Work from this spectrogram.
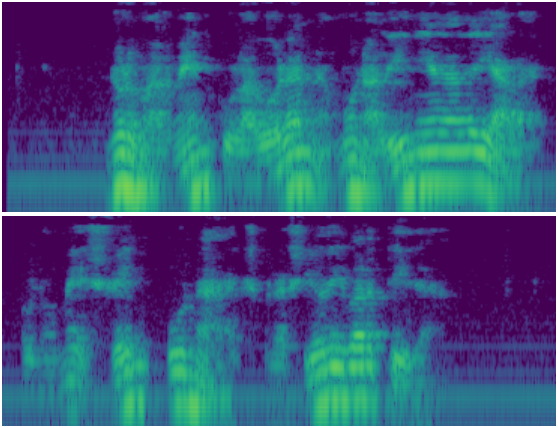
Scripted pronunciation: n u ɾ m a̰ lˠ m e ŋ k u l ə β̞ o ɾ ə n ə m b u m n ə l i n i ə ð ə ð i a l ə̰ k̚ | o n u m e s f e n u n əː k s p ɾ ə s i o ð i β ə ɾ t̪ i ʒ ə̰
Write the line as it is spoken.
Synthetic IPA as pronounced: n u ɾ m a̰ lˠ m e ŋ k u l ə β̞ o ɾ ə n ə m b u n ə l i n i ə ð ə ð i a l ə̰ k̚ | o n u m e s f e n u n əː k s p ɾ ə s i o ð i β ə ɾ t̪ i ð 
